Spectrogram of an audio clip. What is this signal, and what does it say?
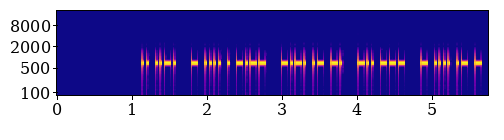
Morse code, heard as a keyed tone, about 40 wpm, 700 Hz. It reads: IF THEY CAN DO THAT
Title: Sentences from Top 600 Words 40wpm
